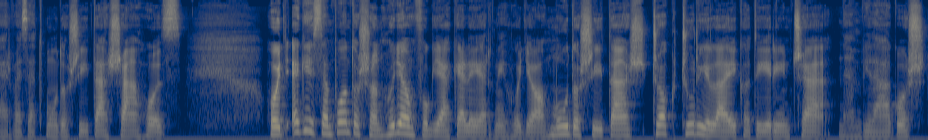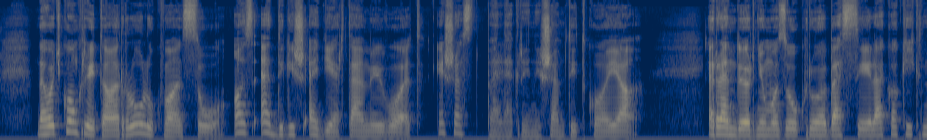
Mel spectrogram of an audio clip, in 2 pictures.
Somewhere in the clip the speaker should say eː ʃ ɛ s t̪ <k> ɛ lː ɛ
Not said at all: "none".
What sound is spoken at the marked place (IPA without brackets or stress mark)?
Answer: p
